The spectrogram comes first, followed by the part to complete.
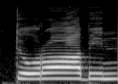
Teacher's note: من تراب، کلمت تراب میں کیونکہ یہاں را پہ زبر ہے لہذا یہاں را کا حکم ہے تفخیم، تو ہمیں حرف را کو اور اس کے بعد مد الف کو دونوں کو تفخیم سے مطلب بھاری آواز میں پڑھنا ہے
